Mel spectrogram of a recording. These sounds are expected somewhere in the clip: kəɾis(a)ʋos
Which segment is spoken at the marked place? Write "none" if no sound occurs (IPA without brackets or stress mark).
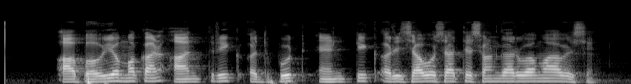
a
